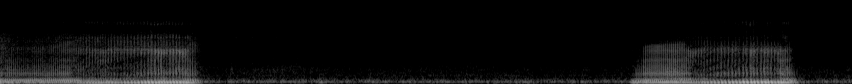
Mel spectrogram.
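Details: English Bulldog snoring: two long, rough, low snores of about two seconds each, with a grinding rumble and a buzzy rasping upper edge, separated by roughly four seconds of quiet breathing in a small room.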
